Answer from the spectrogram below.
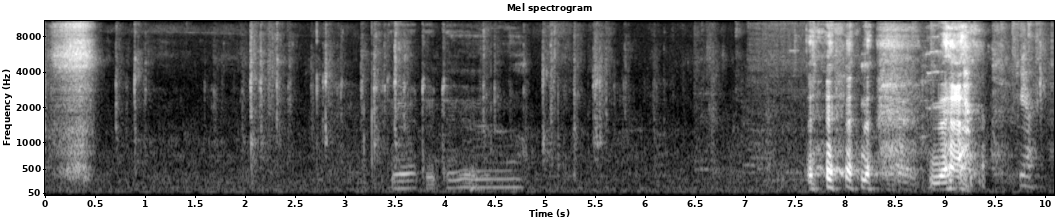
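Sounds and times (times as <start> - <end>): keyboard typing: 0.6 - 6.9.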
